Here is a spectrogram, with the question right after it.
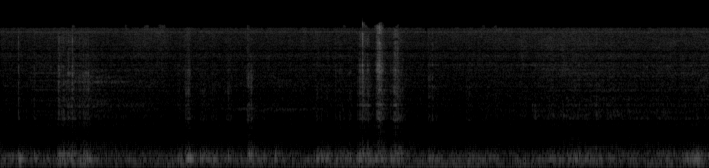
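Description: Fingertips and short nails of one hand tap and scratch a large, flat, solid wood-grain panel stained green, probably from hotel furniture. Quiet, dull low knocks mix with soft scratchy rustles and brief brighter scrapes. Each tap dies away almost at once.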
